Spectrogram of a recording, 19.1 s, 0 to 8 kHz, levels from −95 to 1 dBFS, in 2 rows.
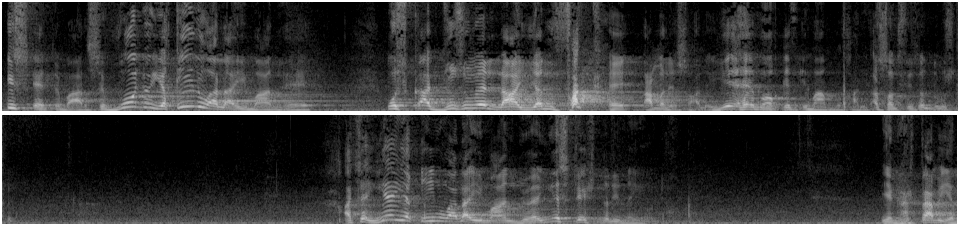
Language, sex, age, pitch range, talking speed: Urdu, male, 60-79, 95-140 Hz, 125 wpm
